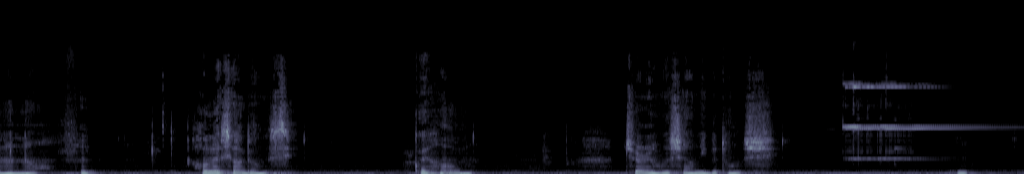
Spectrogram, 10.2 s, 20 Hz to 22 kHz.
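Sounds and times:
speech: 0:02.0 - 0:03.0, 0:04.2 - 0:04.8, 0:06.3 - 0:07.8, 0:09.6 - 0:09.8
small bell on a pink pet collar jingling: 0:08.4 - 0:10.2.

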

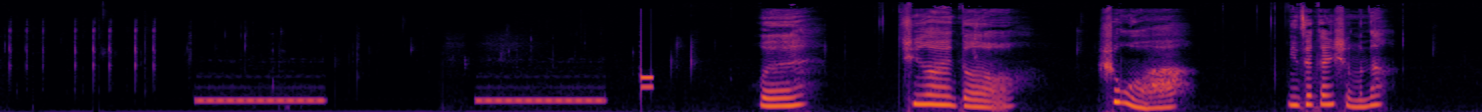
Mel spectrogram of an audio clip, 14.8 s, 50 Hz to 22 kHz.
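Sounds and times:
long phone ringing tones: 0:02.0 - 0:03.3, 0:04.8 - 0:06.6
phone key beeps as a phone number is dialed: 0:04.9 - 0:06.6
speech: 0:09.5 - 0:10.2, 0:11.1 - 0:11.9, 0:13.0 - 0:13.9.

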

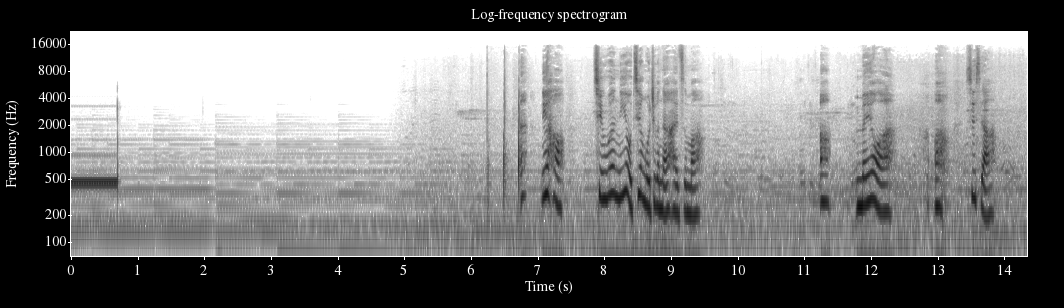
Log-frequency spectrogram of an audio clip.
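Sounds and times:
unanswered telephone ringback tones: 0:00.0 - 0:00.7
loud electronic telephone tone: 0:00.0 - 0:00.8
speech: 0:06.8 - 0:09.6, 0:11.8 - 0:12.4, 0:13.0 - 0:14.0.

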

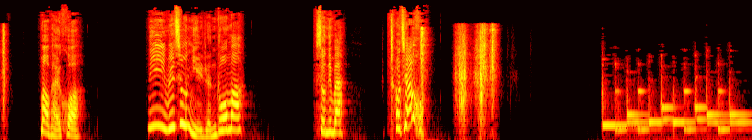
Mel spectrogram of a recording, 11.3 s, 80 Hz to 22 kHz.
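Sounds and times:
speech: 0:00.6 - 0:01.3, 0:02.5 - 0:03.7, 0:04.7 - 0:05.2, 0:05.8 - 0:06.4
mobile phone ringtone electronic melody: 0:09.0 - 0:11.2.

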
